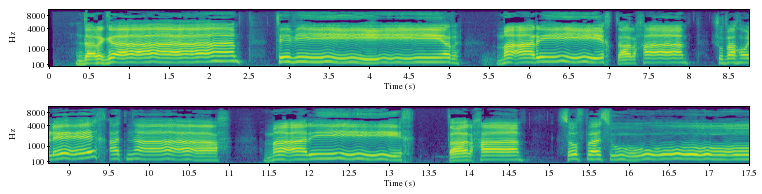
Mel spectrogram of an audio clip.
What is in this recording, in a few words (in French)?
apprentissage taamim selon le rite constantinois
